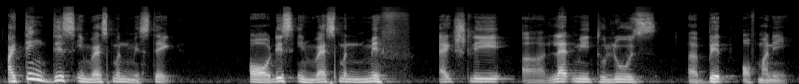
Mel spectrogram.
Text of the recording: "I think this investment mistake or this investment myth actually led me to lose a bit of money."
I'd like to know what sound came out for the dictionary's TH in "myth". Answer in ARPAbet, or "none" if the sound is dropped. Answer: F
